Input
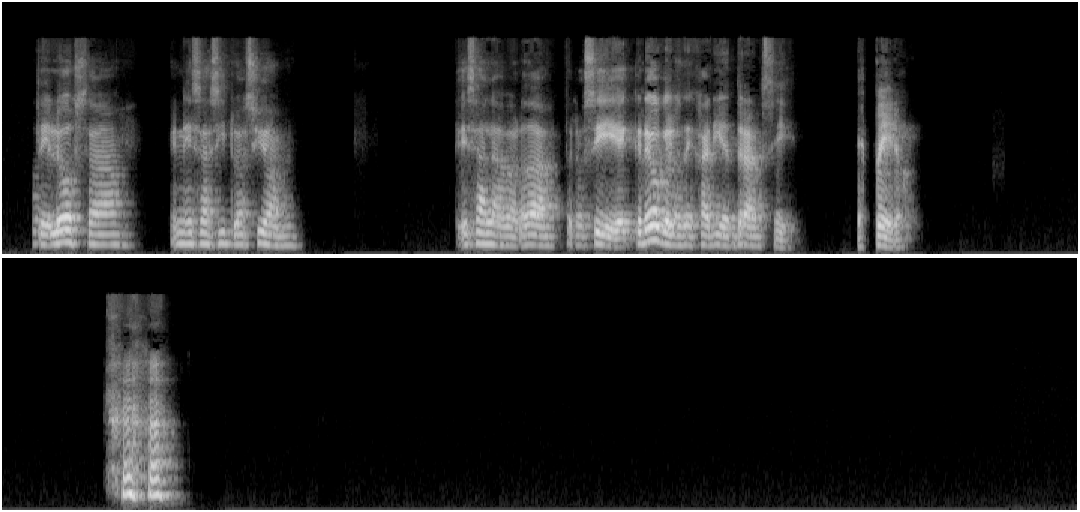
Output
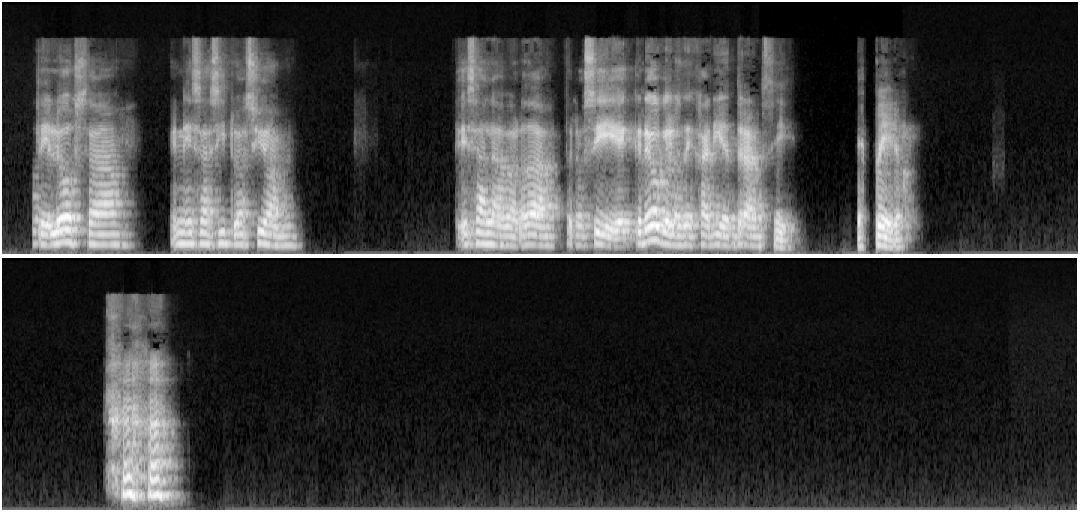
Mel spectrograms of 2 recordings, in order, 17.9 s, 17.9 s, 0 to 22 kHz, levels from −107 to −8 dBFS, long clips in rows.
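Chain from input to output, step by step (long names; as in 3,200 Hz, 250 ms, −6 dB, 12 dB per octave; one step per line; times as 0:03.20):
0:06.31–0:07.51: tilt shelving filter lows +6.5 dB, about 740 Hz
in parallel at +1 dB: brickwall limiter −23 dBFS, peak gain reduction 10 dB
on the sum: level +9 dB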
